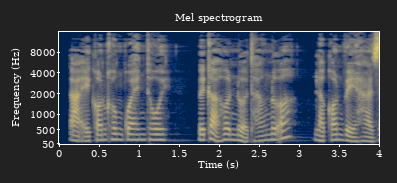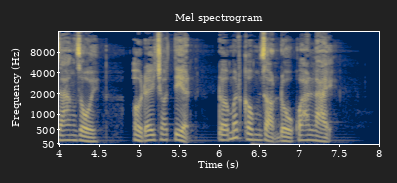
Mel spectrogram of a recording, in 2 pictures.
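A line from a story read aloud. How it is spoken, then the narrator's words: Faint smile. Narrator (Vietnamese): Tôi mỉm cười rất nhạt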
